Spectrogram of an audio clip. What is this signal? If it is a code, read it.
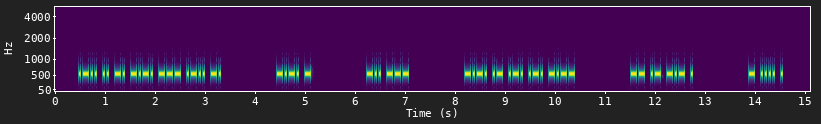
Morse code, heard as a keyed tone, about 30 wpm, 550 Hz. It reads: LINCOLN CT DO CARRY MAKE THE
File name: Ultimate Word List / 30WPM Ultimate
